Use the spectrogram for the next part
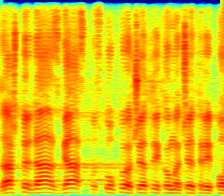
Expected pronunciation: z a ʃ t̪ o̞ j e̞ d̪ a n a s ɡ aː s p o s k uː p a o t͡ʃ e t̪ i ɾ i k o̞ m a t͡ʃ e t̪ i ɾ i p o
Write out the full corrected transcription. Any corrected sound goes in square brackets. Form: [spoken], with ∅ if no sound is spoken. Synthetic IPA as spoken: z a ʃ t̪ o̞ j e̞ d̪ a n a s ɡ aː s p o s k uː p [i] o t͡ʃ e t̪ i ɾ i k o̞ m a t͡ʃ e t̪ i ɾ i p o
